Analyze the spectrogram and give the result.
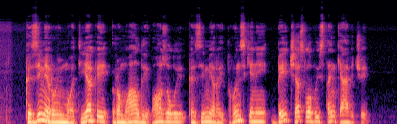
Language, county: Lithuanian, Vilnius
